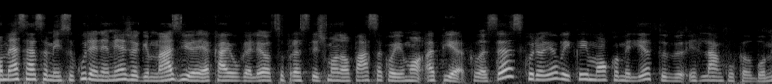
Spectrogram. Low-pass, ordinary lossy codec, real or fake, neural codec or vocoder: 10.8 kHz; AAC, 32 kbps; fake; codec, 24 kHz, 1.2 kbps, DualCodec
